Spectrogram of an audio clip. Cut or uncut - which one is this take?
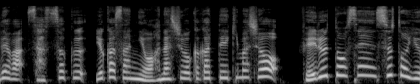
cut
